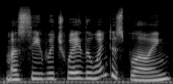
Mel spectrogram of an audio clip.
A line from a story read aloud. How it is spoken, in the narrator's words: said, chuckling over his little joke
